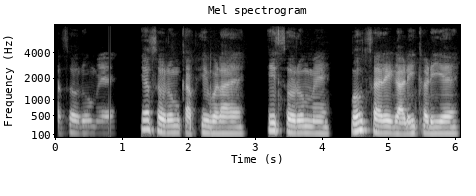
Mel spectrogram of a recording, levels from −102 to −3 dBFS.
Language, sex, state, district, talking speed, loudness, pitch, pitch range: Hindi, male, Uttar Pradesh, Muzaffarnagar, 160 wpm, -24 LUFS, 125 Hz, 120-135 Hz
